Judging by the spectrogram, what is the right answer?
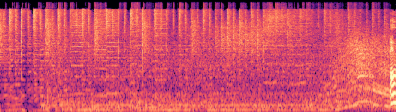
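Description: Race cars roar around Cadwell Park Woodlands in a racing video game, engines droning steadily at high revs. A close car climbs sharply in pitch near the end, with tires squealing.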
